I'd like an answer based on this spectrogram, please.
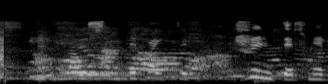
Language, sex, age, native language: Icelandic, female, 9, Icelandic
